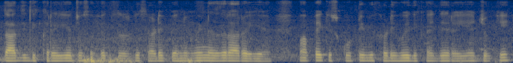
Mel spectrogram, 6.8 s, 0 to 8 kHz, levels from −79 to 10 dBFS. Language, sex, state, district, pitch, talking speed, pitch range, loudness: Hindi, male, Bihar, Purnia, 120 Hz, 245 wpm, 120-125 Hz, -20 LUFS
